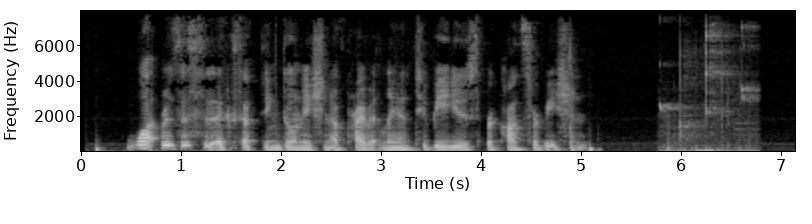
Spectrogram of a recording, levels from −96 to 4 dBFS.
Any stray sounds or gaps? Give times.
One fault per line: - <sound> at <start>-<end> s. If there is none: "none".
- squeak at 5.8-6.8 s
